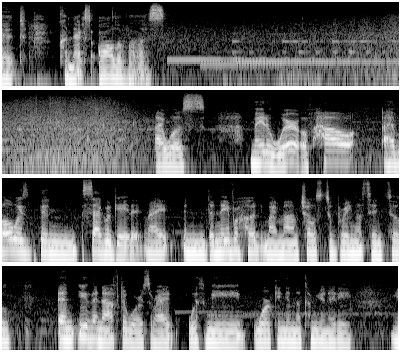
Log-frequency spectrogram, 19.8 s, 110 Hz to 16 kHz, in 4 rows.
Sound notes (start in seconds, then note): 2.1 gentle music; 4.9 waves crashing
